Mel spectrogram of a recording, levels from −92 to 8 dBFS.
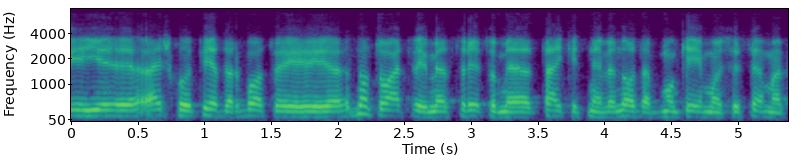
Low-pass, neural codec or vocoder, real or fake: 7.2 kHz; codec, 24 kHz, 6 kbps, HILCodec; fake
